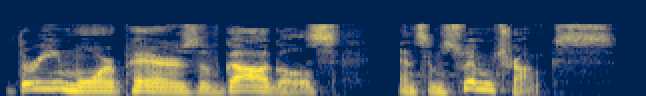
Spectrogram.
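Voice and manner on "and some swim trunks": plain reading voice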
